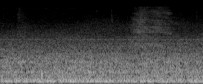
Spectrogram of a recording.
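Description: Steady low hum of restaurant background noise, with a brief soft rustle or scrape about one and a half seconds in.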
